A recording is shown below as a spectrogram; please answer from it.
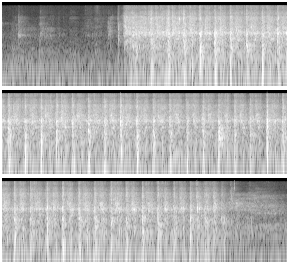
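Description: A stainless-steel protein shaker, holding water and amino-acid powder, being shaken hard by hand to mix the drink: a dense, rapid sloshing rattle that starts about a second and a half in and keeps up steadily for about eight seconds.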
